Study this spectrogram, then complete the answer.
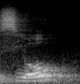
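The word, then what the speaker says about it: CEO: na lava jato sucessão novo céu que se pronuncia seou da Vale do Rio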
